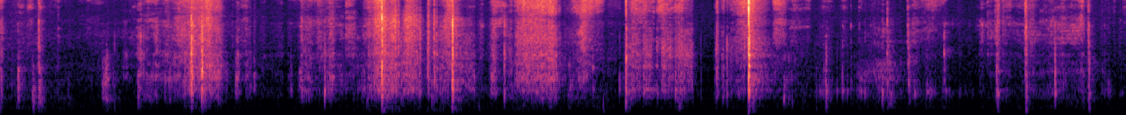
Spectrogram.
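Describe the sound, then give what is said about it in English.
A sheet of paper is rolled up, giving many short crinkling and rustling bursts in an uneven rhythm, mostly faint with a few sharper crackles. “If we roll up the sheet of paper so that the two D's line up one on top of the other,”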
